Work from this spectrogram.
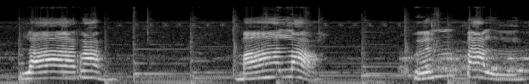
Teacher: L termasuk ke apiko alveolar karena dihasilkan di ujung lidah dan gusi.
